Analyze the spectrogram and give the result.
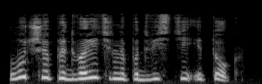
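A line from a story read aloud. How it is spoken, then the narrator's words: Sighing. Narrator (Russian): вздохнула кассирша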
